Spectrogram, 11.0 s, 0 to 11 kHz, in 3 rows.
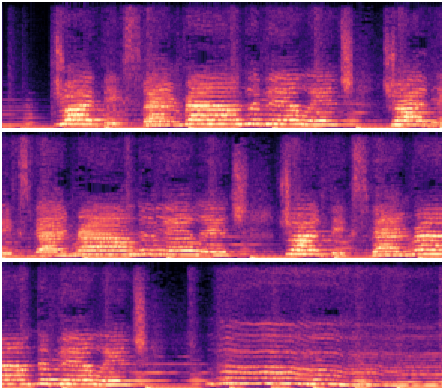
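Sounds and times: children's song backing: 0.4 - 11.0.

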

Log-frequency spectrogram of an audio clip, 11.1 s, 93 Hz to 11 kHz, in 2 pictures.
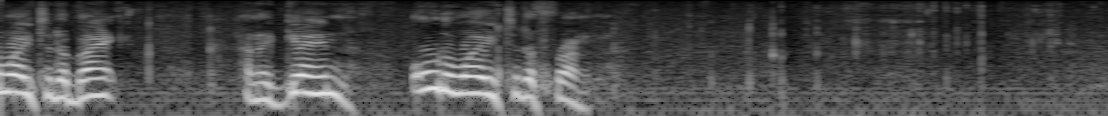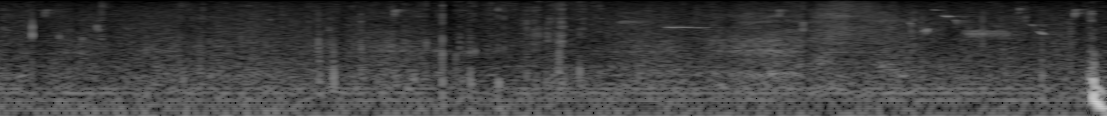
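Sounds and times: steady low hum: 0.0 - 11.0
small wet clicks and rustles: 2.3 - 11.0.

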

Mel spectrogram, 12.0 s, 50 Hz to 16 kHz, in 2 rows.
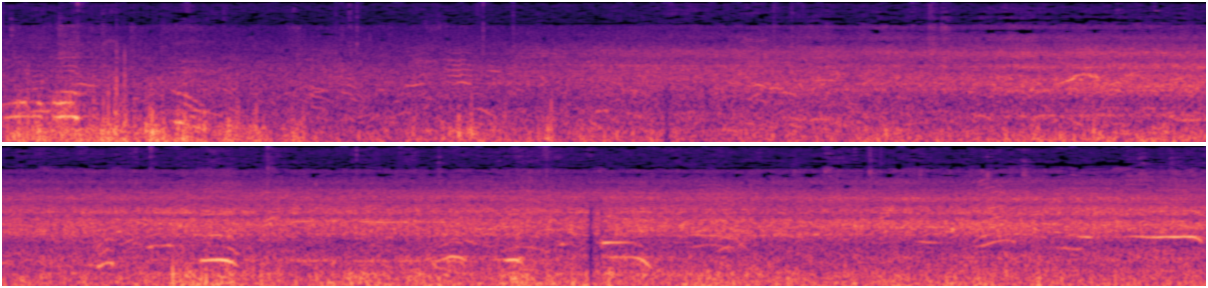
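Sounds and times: distant shouts and calls: 0.0 - 12.0
wind rumbling on microphone: 0.0 - 12.0.

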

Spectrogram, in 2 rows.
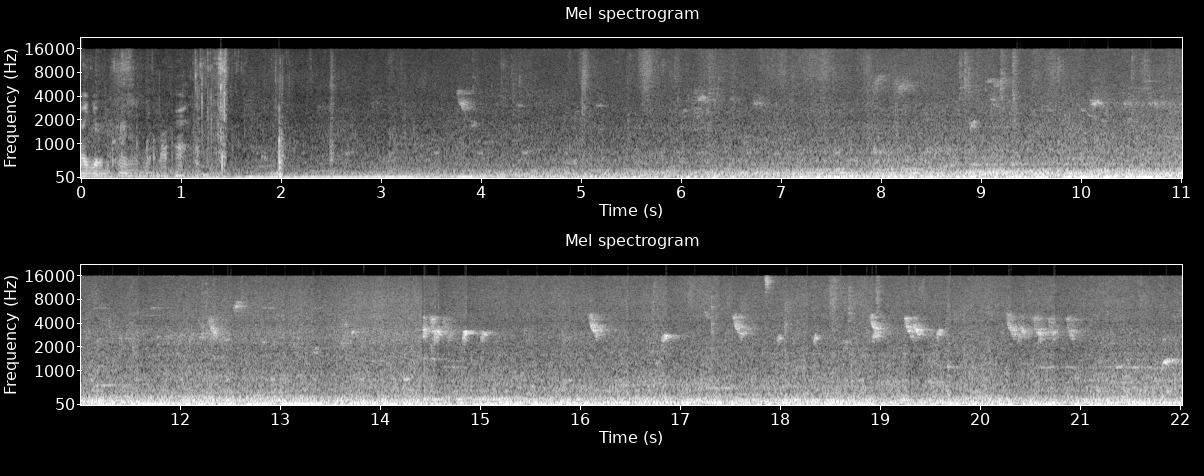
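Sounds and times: wild birds chirping: 0.0 - 22.0
wind rumble on microphone: 4.7 - 22.0.

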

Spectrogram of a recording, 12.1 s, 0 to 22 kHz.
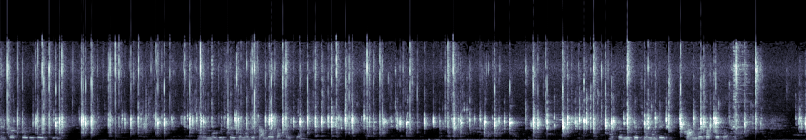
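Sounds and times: seeds sizzling in hot oil: 0.0 - 12.0.

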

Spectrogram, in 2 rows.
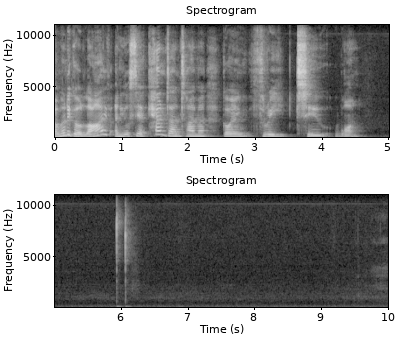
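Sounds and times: computer mouse clicking: 5.9 - 6.3.

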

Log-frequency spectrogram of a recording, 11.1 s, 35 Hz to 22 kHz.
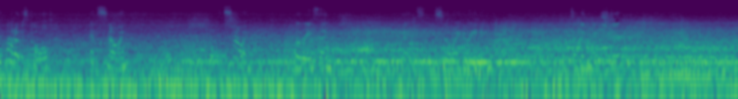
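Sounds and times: race car engines: 0.0 - 11.0
steady low rumble: 0.0 - 11.0.

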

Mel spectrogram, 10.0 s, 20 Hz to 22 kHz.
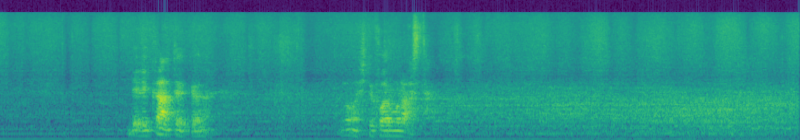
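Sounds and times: cloth wiping a chalkboard: 0.0 - 10.0.

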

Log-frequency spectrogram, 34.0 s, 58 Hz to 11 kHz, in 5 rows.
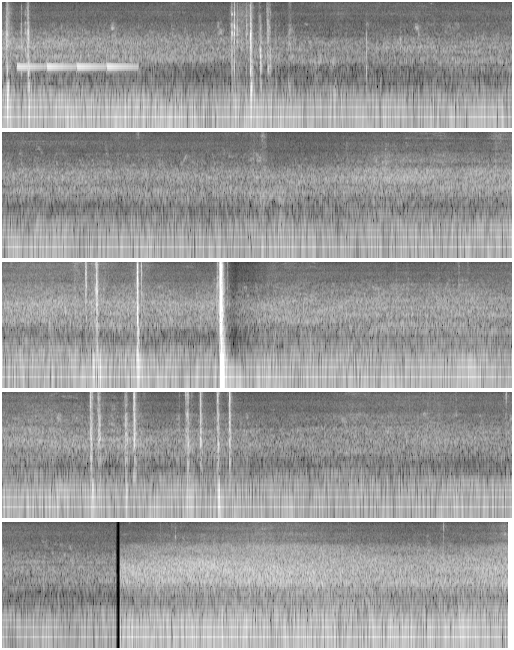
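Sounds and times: car button clicks: 0.0 - 1.8
car cabin hum: 0.0 - 1.9.

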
